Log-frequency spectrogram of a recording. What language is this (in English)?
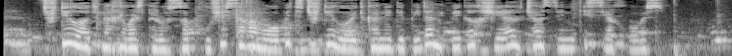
Georgian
